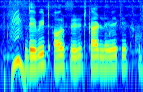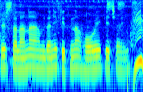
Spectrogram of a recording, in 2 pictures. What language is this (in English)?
Bhojpuri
